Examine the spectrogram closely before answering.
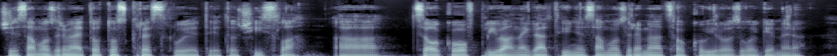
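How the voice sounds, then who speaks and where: A man with a very deep, low pitch and a dark, mellow tone speaks very fast in a monotone, flat intonation, with dry, close sound and no echo. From Gemer region, Slovakia (near Rožňava). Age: 20s. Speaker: economics podcaster and video maker. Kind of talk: casual chat.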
